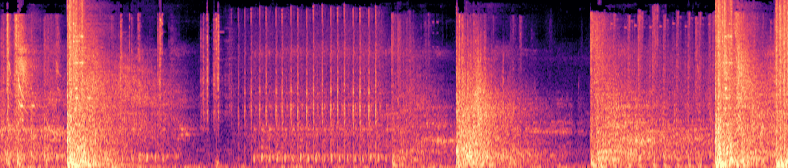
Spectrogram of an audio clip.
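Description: A rifle fires loud single shots.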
